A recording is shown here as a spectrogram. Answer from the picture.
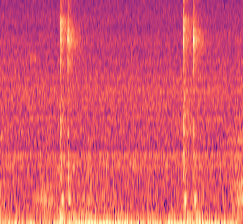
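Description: Two faint computer mouse clicks, one about half a second in and one near the end, over near silence.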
